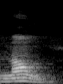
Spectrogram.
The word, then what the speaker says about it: নঞ: শব্দ দেখি, সেটা হচ্ছে নং। অনেকে এটাকে ভুল করে উচ্চারণ করে নইও বা অন্য কিছু নানা রকম উচ্চারণ করে। আসলে শব্দটার উচ্চারণ নইও হবে না, এটা হবে নং অথবা নই।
